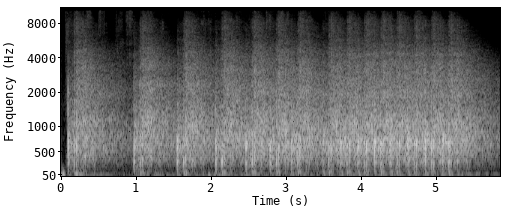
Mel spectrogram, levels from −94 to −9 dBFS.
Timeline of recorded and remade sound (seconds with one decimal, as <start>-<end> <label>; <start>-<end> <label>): 0.0-4.1 recorded; 4.1-5.1 remade; 5.1-5.9 recorded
